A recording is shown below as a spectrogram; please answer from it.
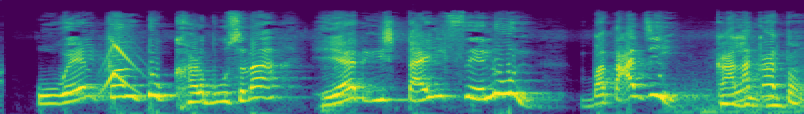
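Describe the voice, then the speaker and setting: In a squeaky, cartoonish character voice at an extremely high pitch, the speaker talks at a fairly quick pace. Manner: brash, mocking.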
